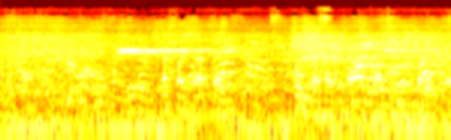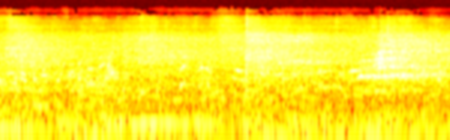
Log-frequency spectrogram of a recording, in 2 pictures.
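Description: Ice hockey rink sound during play: spectators talking and calling out over the scrape of skates on the ice. A brief, high, steady tone comes about two seconds in.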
